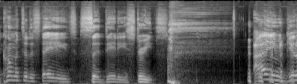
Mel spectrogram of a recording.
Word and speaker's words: Siddy: And it's Siddy.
